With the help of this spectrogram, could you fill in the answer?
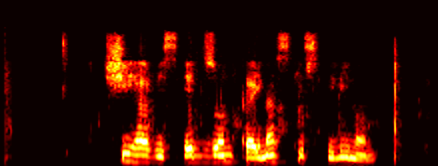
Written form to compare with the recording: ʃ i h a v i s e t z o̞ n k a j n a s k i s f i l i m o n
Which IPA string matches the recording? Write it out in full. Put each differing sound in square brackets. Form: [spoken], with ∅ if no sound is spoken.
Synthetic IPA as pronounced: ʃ i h a v i s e [d] z o̞ n k a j n a s k i s f i l i [n] o n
